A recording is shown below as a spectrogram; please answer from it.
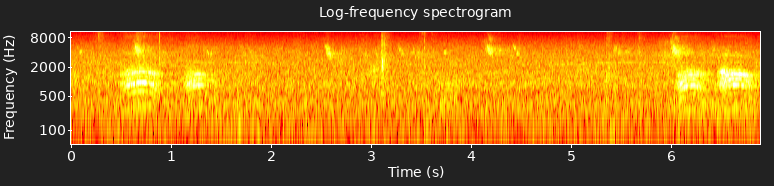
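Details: Captive Pallas's cat at Higashiyama Zoo in Nagoya, calling eagerly toward another cat as if appealing to her: two short, arched, harmonic yelping calls near the start and two more at the end, separated by a quiet stretch of faint background noise.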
